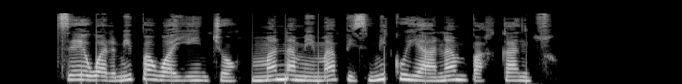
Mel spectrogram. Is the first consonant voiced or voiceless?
voiceless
